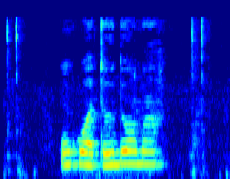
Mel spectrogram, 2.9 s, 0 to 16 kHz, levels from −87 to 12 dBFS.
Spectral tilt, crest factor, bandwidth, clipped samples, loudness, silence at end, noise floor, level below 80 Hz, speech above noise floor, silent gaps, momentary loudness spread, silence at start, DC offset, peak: -5 dB/octave; 18 dB; 11.5 kHz; under 0.1%; -28 LUFS; 0.35 s; -67 dBFS; -70 dBFS; 39 dB; none; 21 LU; 0.2 s; under 0.1%; -14 dBFS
